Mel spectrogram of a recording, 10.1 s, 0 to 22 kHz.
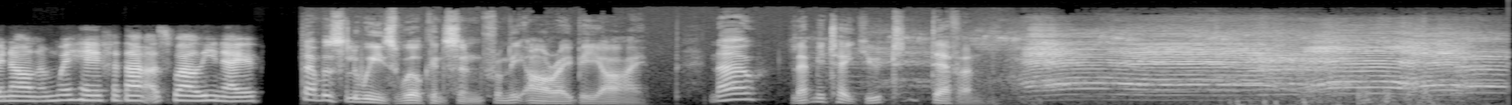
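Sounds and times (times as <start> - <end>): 
speech: 0.0 - 7.3
sheep bleating at a livestock market: 5.3 - 10.0
knocks and shuffling of a busy pen: 6.0 - 10.0.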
